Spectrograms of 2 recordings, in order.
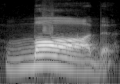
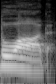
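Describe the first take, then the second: First: The tongue's side edge touches the upper molars. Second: The lips round, adding a w-like sound. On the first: The speaker calls it right. "जुबान के बगली किनारे को ... दाढ़ों की जड़ ... उसके साथ लगाना है" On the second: The speaker calls it wrong. "वो वो जैसी आवाज नहीं निकालनी है, ये होंठों को ऐसे"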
